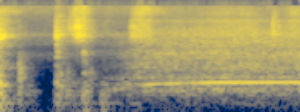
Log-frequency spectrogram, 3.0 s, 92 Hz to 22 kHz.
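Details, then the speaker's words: APC 1500 UPS (850 W peak, 600 W continuous) from a recycler, two batteries of unknown series or parallel wiring: relay clicks then a thin hum, unit keeps rebooting in a loop; owner suspects the battery, unconfirmed. "You can hear it? Constantly rebooting itself. So I don't know if that's the battery doing that."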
